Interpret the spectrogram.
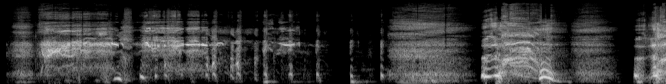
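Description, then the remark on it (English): A person coughs hard and repeatedly, with strained wheezing and throat-clearing rasps between bursts, building into a loud, harsh coughing fit with gasping inhales. “Yeah, I didn't realize I was going to be coughing that hard.”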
